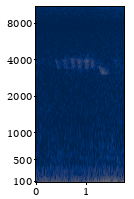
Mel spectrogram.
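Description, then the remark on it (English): Faint birds chirp outside a window in a thin, high-pitched run of calls over a low background rumble, with no one speaking. “Hold on, I'm going to pause the music so you can hear the birds. The birds been chirping outside my window, baby.”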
